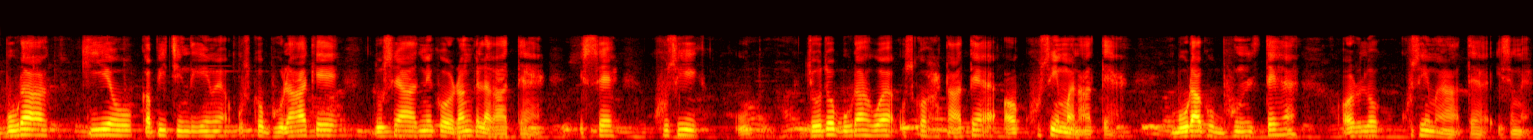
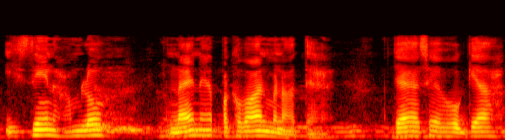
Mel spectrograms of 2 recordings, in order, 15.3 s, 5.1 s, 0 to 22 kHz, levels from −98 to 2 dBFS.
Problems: constant background noise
